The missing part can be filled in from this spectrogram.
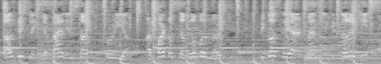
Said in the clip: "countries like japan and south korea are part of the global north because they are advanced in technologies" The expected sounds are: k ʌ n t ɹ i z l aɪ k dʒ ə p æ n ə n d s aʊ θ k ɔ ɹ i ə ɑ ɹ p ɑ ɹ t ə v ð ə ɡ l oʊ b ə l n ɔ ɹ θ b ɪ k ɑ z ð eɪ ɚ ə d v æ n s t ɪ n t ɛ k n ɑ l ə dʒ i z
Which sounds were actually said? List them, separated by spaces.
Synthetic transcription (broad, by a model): k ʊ n t ɹ i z l aɪ k dʒ ə p æ n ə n s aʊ t k ɔ ɹ i ə ɑ ɹ p ɑ ɹ t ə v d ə ɡ l oʊ b ə l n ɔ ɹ t b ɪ k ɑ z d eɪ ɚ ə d p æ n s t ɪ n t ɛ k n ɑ l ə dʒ i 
